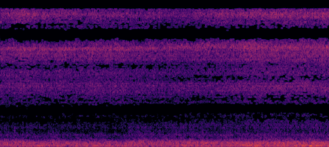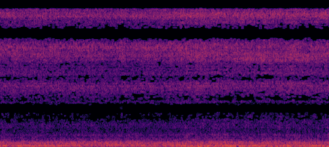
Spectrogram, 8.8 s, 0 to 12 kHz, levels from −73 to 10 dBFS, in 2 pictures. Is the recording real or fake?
fake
